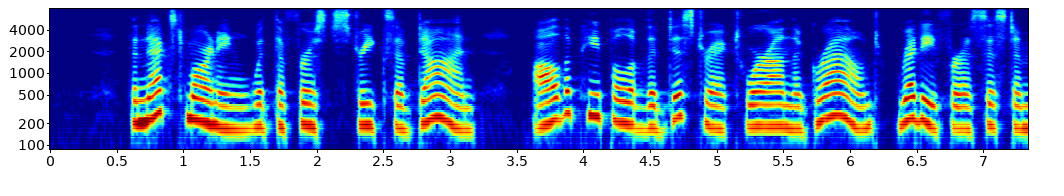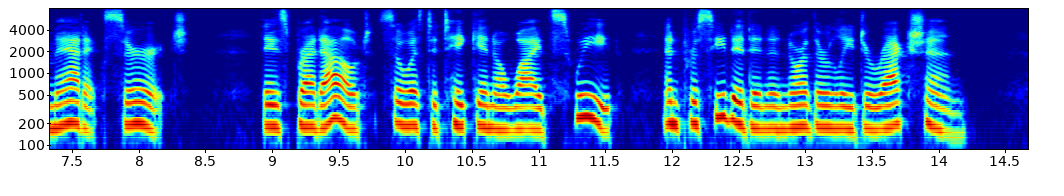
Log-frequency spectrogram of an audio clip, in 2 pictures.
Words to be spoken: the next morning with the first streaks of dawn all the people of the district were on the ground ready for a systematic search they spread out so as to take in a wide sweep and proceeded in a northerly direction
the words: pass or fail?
pass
